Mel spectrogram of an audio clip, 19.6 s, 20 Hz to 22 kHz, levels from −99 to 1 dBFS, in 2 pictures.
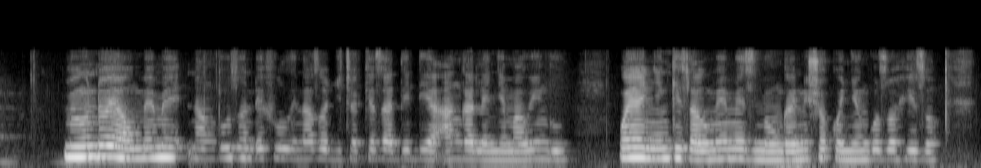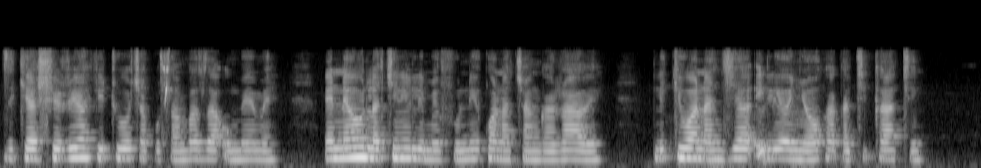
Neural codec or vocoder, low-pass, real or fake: none; 7.2 kHz; real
